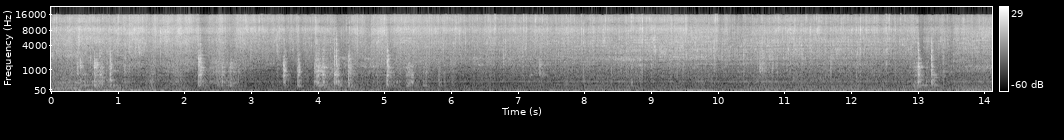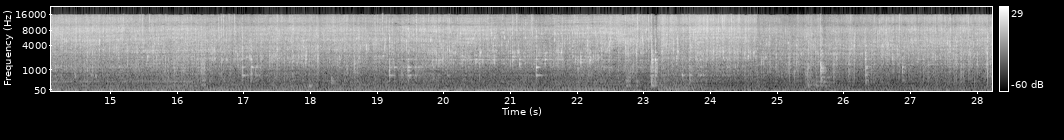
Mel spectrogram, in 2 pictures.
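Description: Mushrooms and cherry tomatoes, and later whole shrimp, sizzling in hot oil in a frying pan over a gas burner. It is a steady sizzle, with metal tongs clicking and scraping against the pan now and then, most often in the first few seconds.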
